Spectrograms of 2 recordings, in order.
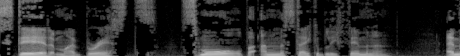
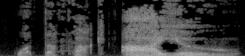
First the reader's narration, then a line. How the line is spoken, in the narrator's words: she hissed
